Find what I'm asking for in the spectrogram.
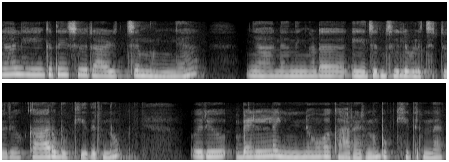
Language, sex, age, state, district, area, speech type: Malayalam, female, 18-30, Kerala, Thrissur, urban, spontaneous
